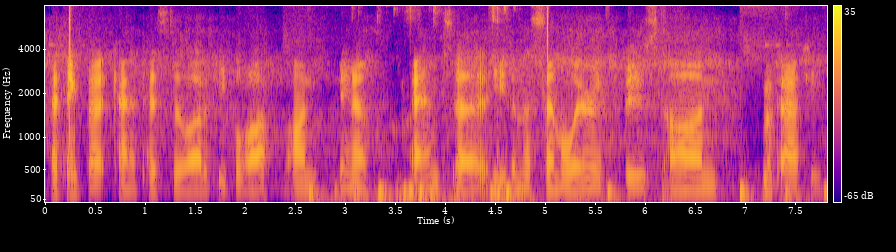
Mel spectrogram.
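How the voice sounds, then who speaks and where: Male gamer, laid-back, lowish voice, noisy line. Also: monotone, unhurried. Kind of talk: casual voice chat. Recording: noisy laggy voice-chat line.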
